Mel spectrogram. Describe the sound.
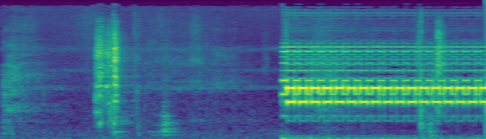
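A bedside telephone rings at night in a bedroom with a loud, rapid electronic trill that pulses steadily. It starts abruptly after a couple of quiet seconds holding a few soft knocks and rustles.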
